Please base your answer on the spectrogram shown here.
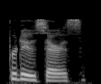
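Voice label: "producers", English, British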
